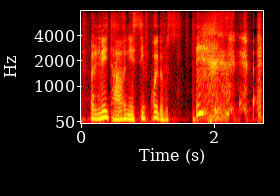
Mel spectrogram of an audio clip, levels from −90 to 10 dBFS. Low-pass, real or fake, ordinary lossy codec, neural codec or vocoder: none; fake; none; codec, 16 kHz, 0.8 kbps, ZipCodec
